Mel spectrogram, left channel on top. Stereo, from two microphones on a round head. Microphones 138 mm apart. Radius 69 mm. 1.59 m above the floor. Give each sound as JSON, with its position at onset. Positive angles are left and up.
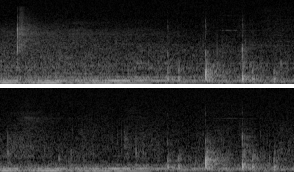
{"t": 1.7, "sound": "running footsteps", "side_deg": 25, "distance_m": 1.7}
